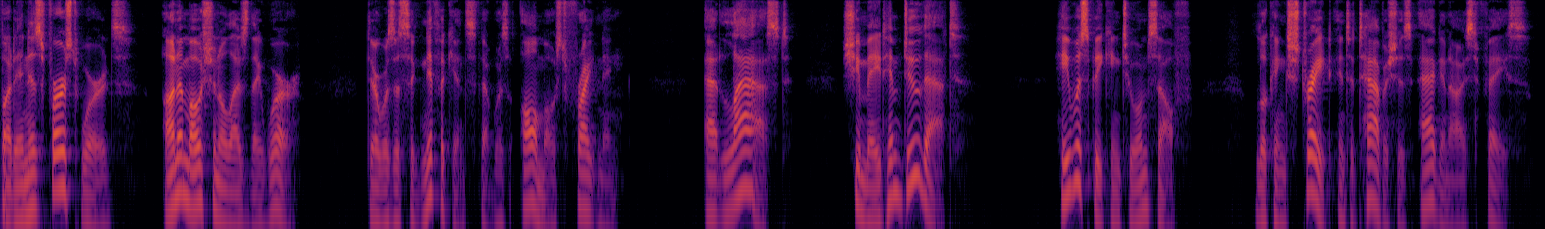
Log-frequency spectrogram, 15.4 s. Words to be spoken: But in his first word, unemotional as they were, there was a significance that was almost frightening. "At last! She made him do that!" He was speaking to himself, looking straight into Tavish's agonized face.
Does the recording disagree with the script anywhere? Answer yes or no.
yes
